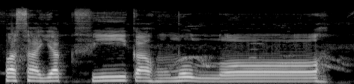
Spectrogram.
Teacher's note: Pronounce the lam of Allah's name with thicker voice because there is pesh before it.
